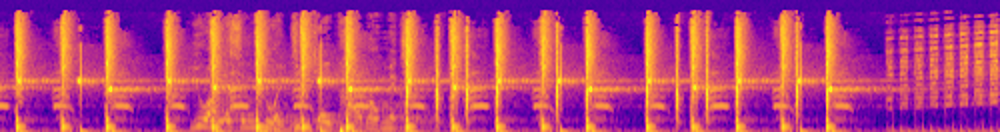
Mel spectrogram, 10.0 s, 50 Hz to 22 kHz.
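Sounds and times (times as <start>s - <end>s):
hip hop beat: 0.0s - 10.0s.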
